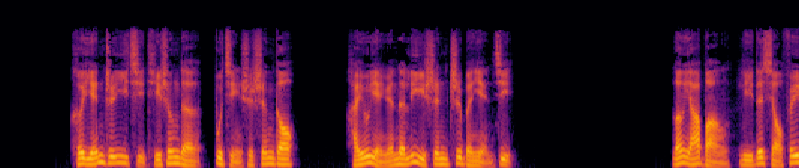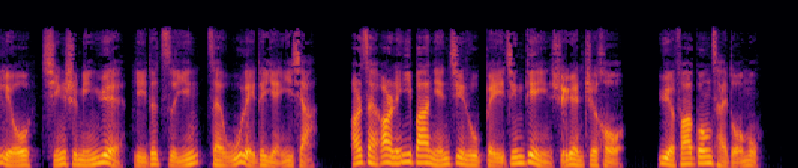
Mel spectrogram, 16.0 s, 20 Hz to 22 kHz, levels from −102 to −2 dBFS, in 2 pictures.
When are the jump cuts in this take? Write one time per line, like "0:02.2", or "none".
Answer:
0:11.5
0:14.5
